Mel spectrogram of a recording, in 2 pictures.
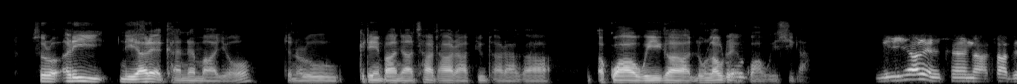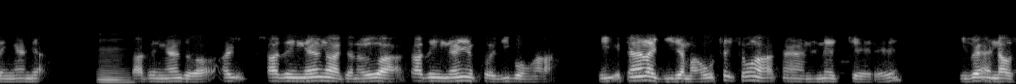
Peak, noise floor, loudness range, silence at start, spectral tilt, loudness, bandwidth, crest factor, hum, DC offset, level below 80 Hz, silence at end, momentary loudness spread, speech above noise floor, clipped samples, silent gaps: -2 dBFS; -76 dBFS; 4 LU; 0.35 s; -7 dB/octave; -20 LUFS; 7.6 kHz; 20 dB; none; under 0.1%; -62 dBFS; 0.05 s; 17 LU; 55 dB; under 0.1%; none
